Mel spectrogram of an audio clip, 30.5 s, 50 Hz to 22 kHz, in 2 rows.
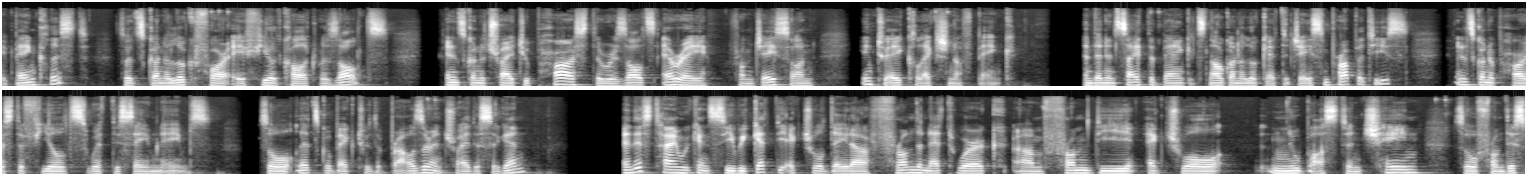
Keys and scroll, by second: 11.6 ctrl+b.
